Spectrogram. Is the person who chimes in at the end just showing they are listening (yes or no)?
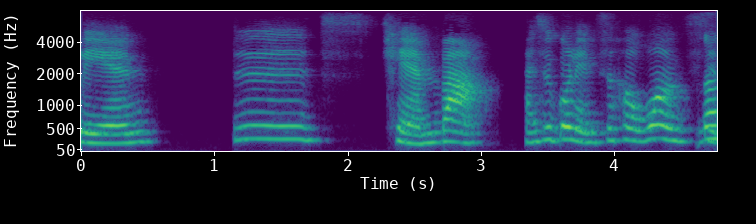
no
